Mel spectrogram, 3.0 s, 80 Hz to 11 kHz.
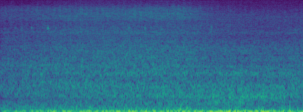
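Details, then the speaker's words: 1972 Cadillac Sedan DeVille V8 idling low, steady and quiet with an even beat and no ticking after a hard drive; the earlier stuck valve or lifter tick is gone. Normal idle. "So I started out in low, but then when I got enough speed, I was like, you know what, let's just go up a gear. Listen how quiet it is."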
